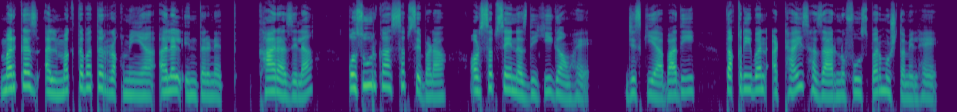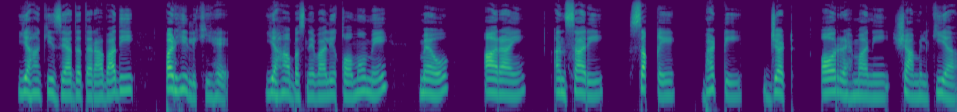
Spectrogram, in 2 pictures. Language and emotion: Urdu, neutral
